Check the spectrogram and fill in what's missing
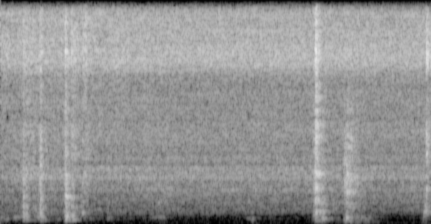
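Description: Brinjal and potato go into a pan for a Marathi bhogi vegetable dish, giving a steady soft sizzle with a few sharper crackling bursts and stirring clatters near the start and toward the end.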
